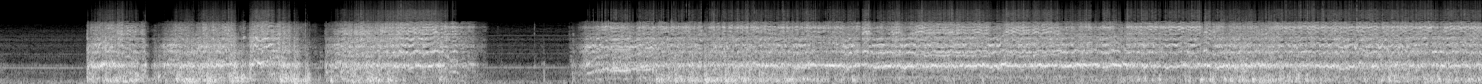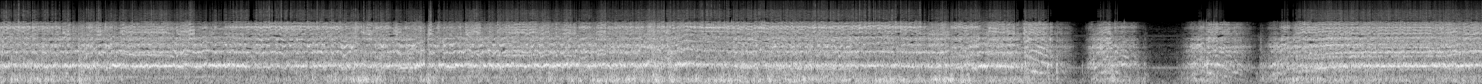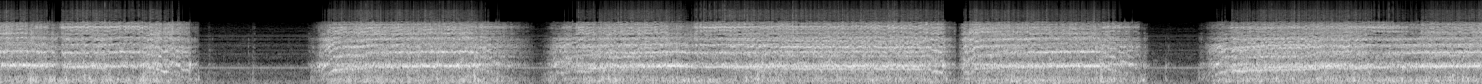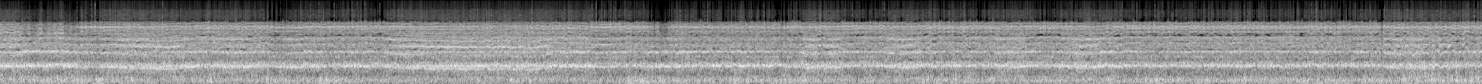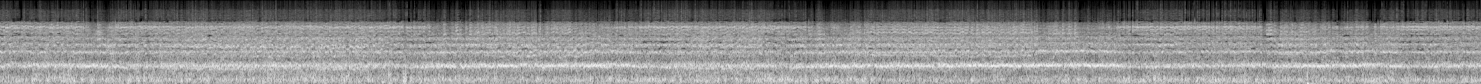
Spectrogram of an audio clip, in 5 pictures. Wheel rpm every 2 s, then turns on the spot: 150, 110, 120, 220, 210, 220, 220, 220, 220, 210, 230, 200, 50, 140, 210, 30, 160, 160, 200, 160, 100, 210, 220, 220, 220, 230, 230, 230, 230, 220, 210, 210, 220, 210, 220, 230, 230.
none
